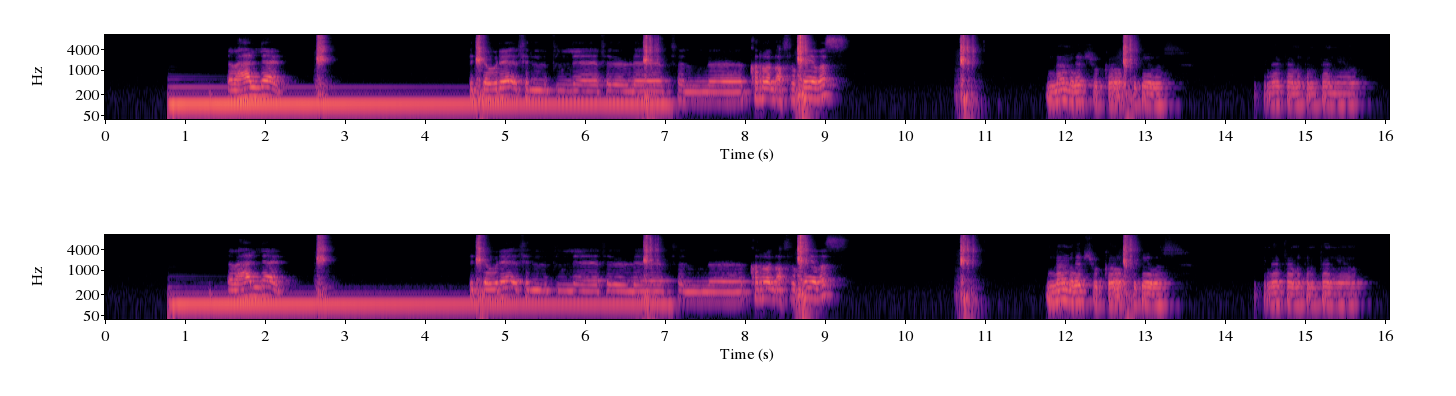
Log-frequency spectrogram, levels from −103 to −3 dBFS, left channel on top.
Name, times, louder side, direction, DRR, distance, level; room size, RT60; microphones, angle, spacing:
sound 1, 0.8-7.0, left 3 dB, 55° left, 2.3 m, -48 dB
voice 1, 1.5-2.3 4.6-9.2, left 2 dB, 85° left, 0.8 m, -46 dB
sound 2, 2.6-2.8 4.6-4.8 6.6-7.0 8.6-8.8 10.6-10.9 12.6-12.9, left 3 dB, 20° left, 0.8 m, -43 dB
voice 2, 11.8-13.3 14.5-15.6, right 3 dB, 35° right, 0.8 m, -47 dB
5.2 x 4.7 x 5.8 m
head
